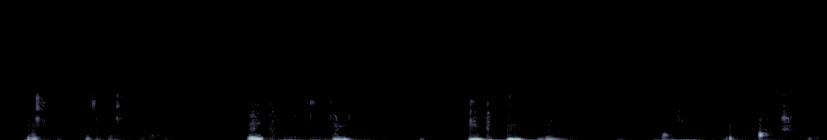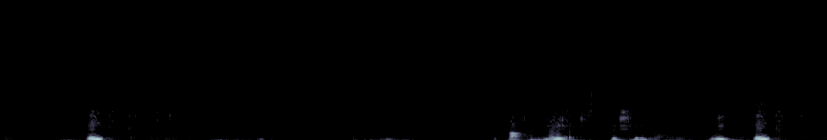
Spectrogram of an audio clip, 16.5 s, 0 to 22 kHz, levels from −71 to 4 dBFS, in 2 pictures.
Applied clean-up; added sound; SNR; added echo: neural mask model DeepFilterNet 3.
